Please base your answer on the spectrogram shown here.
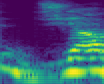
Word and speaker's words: ज्ञ: आधा ज और पूरा ज्ञा से मिलाकर ये, इसे ज्या बोलते हैं।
